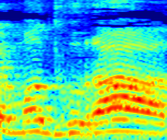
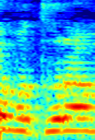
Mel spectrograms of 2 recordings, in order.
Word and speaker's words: ಮಧುರಾ: ಅದರಿಂದಾಗಿ ಇತಿಹಾಸವನ್ನು ನೆನಪಿಸುವ ಹಾಗೆ ಮಧುರಾ ಅಂತ ಅದರ ಹೆಸರು. ಈಗ ಮಥುರಾ ಮಥುರಾ ಅಂತ ಇದ್ದಾರೆ ಅಲ್ಲಿ. ಅವ್ರನ್ನೆಲ್ಲ ತಿದ್ದಲಿಕ್ಕೆ ಹೋಗೋದು ಮುಖ್ಯ ಅಲ್ಲ ನಮಗೆ. ಆ ಪಟ್ಟಣದ ಹೆಸರನ್ನು ಉಚ್ಚಾರ ಮಾಡುವಾಗ ಅದರ ಇತಿಹಾಸದ ಅರಿವು ನಮಗಿರಬೇಕು ಅಷ್ಟೆ.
